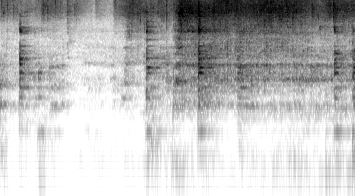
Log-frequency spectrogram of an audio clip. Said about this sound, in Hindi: अब इनको ऑयल डालकर फिर भूनेंगे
